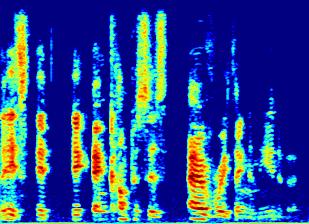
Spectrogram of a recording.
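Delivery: ordinary talk, nothing marked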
